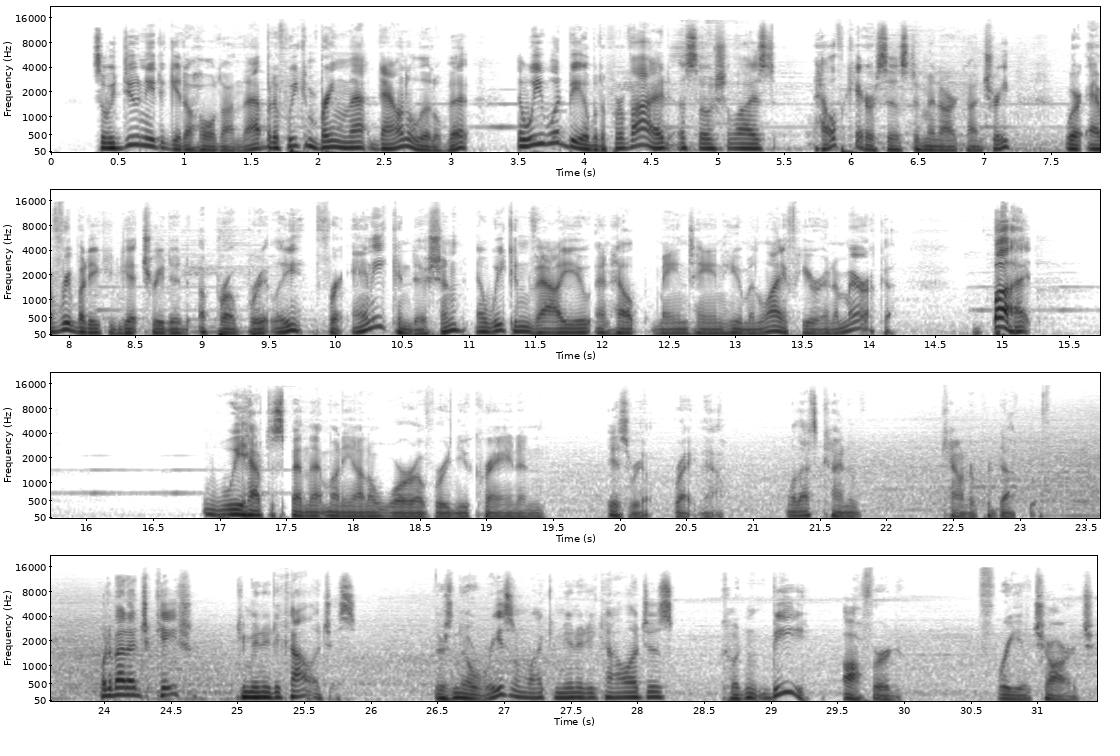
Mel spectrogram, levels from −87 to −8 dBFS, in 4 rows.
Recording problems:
traffic noise; faint; throughout; 20 dB below the speech

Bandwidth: 15.5 kHz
